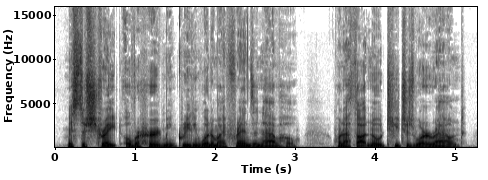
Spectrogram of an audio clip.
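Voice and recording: Here someone reads aloud in a natural voice. Their intonation is fairly even.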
